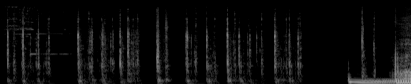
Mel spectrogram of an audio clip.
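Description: Computer keyboard typing: a quick, irregular run of key clicks, then a short pause and music starting near the end.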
